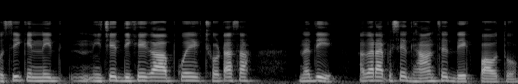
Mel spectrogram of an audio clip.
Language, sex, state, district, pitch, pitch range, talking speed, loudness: Hindi, male, Bihar, East Champaran, 160 Hz, 150-175 Hz, 195 wpm, -27 LUFS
